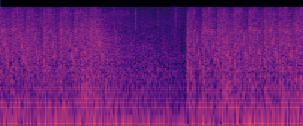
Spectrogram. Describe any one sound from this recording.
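A large blast bursts and crackles.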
